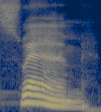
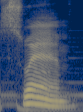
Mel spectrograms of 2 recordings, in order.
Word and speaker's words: swam: So the pronunciation here is swam. Como con una E grande. Swam.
